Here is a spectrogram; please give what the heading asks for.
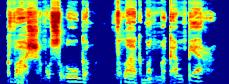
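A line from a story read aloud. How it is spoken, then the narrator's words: Strangled hiss. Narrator (Russian): Сдавленный голос прошипел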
